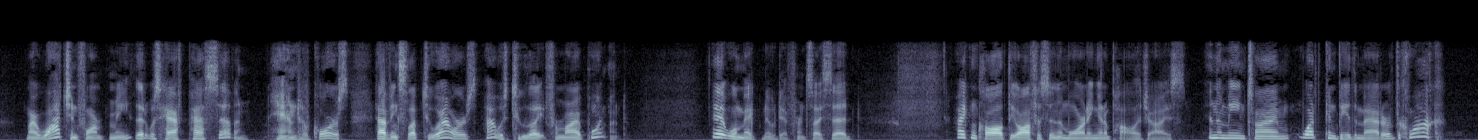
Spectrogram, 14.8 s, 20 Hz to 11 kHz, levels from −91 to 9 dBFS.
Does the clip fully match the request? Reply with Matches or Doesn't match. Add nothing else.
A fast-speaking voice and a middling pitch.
Matches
